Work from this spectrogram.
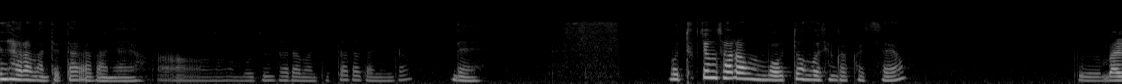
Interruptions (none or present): none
